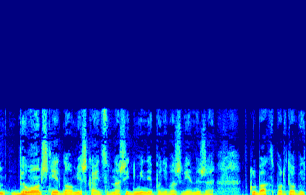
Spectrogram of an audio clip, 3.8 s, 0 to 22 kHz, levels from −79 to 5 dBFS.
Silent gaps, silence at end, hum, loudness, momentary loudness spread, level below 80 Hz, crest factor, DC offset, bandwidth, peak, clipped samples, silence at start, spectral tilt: none; 0 s; none; -22 LUFS; 9 LU; -44 dBFS; 16 dB; under 0.1%; 10 kHz; -6 dBFS; under 0.1%; 0 s; -6 dB/octave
